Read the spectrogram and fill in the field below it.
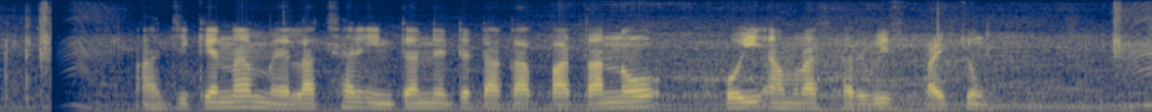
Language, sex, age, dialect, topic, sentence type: Bengali, male, 18-24, Rajbangshi, banking, statement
